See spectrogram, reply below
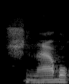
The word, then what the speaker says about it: Schnabel: This film was directed by Julian Schnabel. – Schnabel.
